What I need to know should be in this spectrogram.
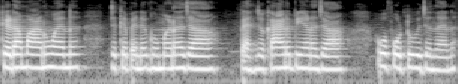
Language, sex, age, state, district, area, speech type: Sindhi, female, 30-45, Gujarat, Kutch, urban, spontaneous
